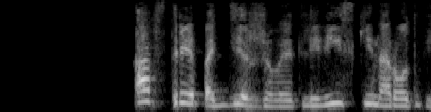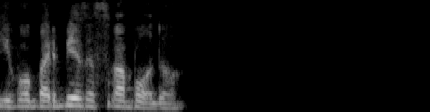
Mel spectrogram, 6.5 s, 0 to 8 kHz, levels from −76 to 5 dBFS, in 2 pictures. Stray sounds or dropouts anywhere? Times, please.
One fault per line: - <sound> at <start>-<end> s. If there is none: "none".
none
